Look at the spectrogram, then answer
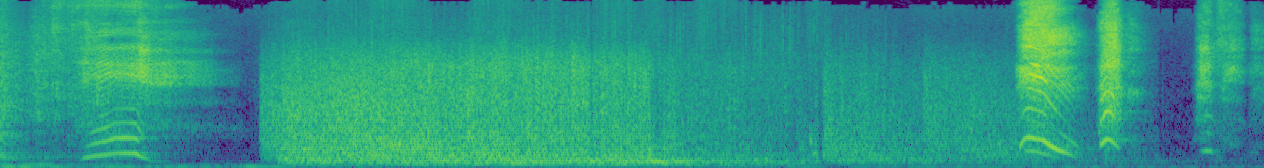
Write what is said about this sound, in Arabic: سامع سامع ايه ده؟ انفجارات. تكونش المتفجرات اتنسفت؟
